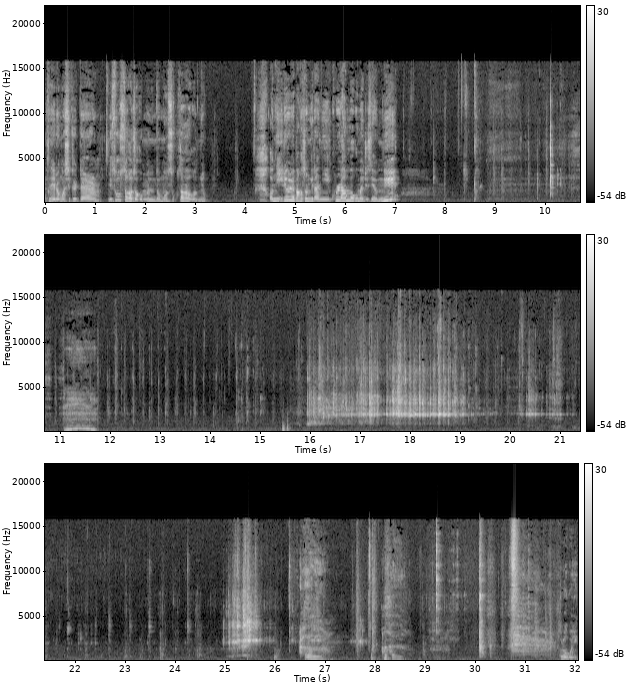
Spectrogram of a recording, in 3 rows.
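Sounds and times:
person humming: 11.0s - 11.8s
cola fizzing into a cup: 15.8s - 22.2s.

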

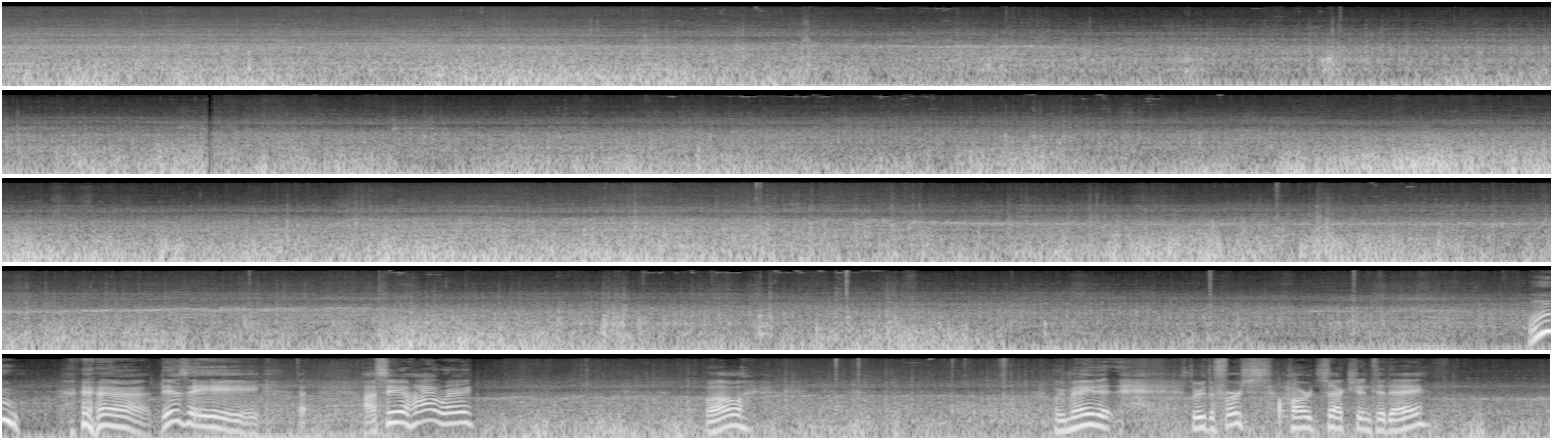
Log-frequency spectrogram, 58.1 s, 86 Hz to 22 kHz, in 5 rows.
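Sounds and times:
motorcycle engine revving: 43.6s - 55.0s.

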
